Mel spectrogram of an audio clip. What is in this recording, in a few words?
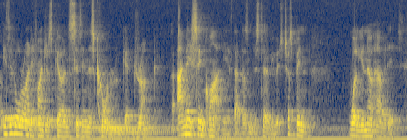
drunk; VOZES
